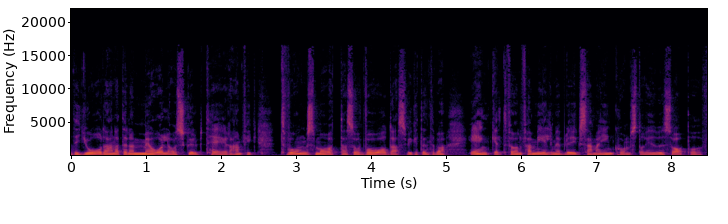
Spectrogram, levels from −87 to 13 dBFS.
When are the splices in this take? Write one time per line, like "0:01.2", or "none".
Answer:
none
